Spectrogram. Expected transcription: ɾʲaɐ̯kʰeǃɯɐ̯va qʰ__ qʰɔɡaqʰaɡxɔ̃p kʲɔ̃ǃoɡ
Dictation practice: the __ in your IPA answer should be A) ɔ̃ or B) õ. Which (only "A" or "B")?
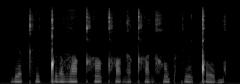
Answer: B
